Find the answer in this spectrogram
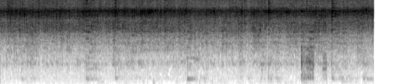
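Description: Cut okra sizzling as it fries in hot oil in a kadhai over a high flame, stirred with a spatula that scrapes the pan now and then. The sizzle cuts off suddenly near the end.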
